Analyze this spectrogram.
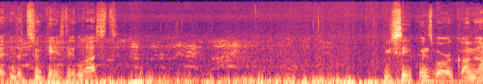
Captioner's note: players shouting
